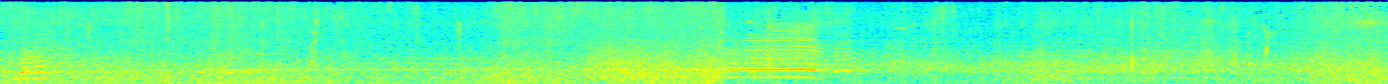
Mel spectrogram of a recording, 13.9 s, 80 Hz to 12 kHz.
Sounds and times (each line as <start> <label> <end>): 0.0 bees 5.0
0.0 wind gusts on Cistus scrub 13.8
7.2 bees 9.1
